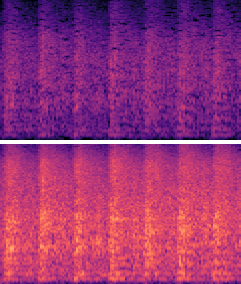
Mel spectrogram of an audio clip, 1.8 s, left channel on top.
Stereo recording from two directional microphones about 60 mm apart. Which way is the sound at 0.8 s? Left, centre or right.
Centre.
